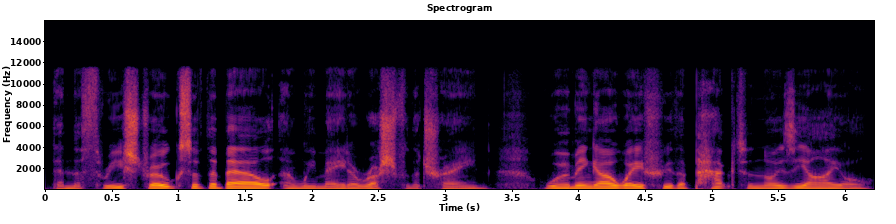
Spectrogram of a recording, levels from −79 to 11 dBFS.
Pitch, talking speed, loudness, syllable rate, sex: 130 Hz, 230 wpm, -17 LUFS, 5.1 syllables/s, male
